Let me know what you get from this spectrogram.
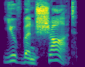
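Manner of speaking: high, alarmed shout. Acted. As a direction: call out the warning. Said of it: "she shouted".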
